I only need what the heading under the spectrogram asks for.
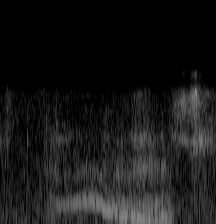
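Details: Female pet cat protesting while being brushed, giving a drawn-out low moaning yowl that slides downward in pitch over about a second, followed by faint rustling.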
